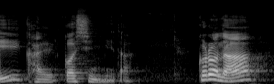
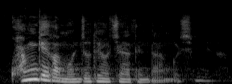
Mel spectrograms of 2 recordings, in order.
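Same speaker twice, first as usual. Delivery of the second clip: ordinary delivery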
